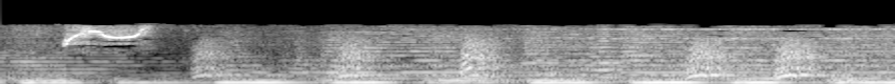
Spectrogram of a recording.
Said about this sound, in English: That's my dog, Order. He's trained to sniff out explosives.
